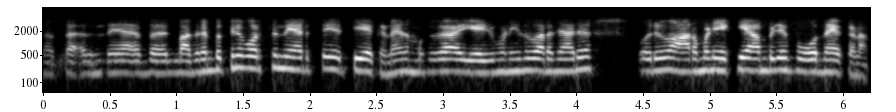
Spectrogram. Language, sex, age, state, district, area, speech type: Malayalam, female, 45-60, Kerala, Kottayam, urban, conversation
